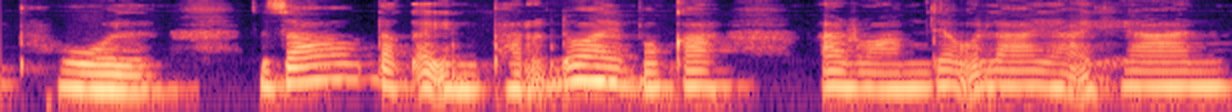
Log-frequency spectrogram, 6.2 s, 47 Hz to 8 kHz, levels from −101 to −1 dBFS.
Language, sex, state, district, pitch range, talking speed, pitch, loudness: Mizo, female, Mizoram, Aizawl, 145-160 Hz, 125 wpm, 155 Hz, -17 LUFS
